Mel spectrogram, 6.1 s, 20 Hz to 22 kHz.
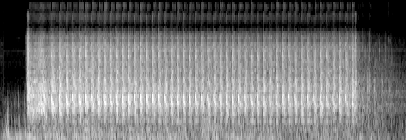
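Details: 12 valve Cummins with big injectors and upgraded fuel pump that shut off and won't restart; fuel pump and shutoff solenoid powered, injectors being bled; starter cranks evenly about 3.5 turns per second for five seconds, never fires.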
